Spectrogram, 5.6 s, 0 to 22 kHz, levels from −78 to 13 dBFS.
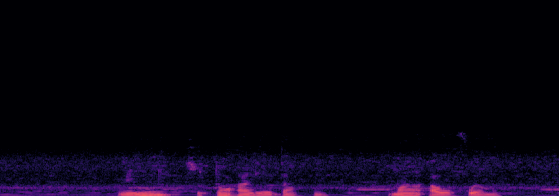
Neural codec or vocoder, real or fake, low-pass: none; real; 7.2 kHz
